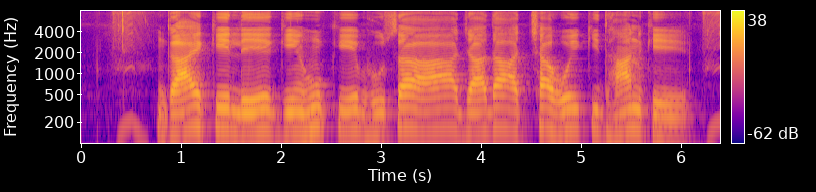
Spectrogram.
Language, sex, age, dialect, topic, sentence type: Magahi, male, 60-100, Western, agriculture, question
